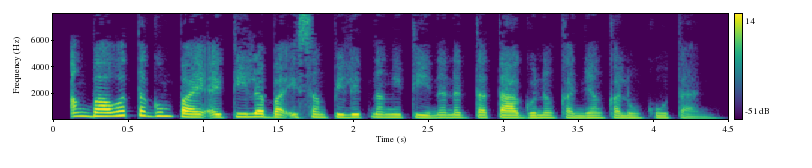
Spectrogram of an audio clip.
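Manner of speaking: ordinary delivery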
